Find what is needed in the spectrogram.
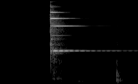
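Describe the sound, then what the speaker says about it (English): A single bell strike rings out once, bright and clear, then decays into a long shimmering tone with a faint small tap near the end, alone in silence. "Maybe I should ring the bell for that eye"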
